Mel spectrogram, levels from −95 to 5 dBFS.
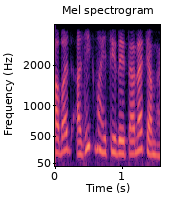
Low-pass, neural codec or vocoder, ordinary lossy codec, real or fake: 3.6 kHz; codec, 16 kHz, about 1 kbps, DyCAST, with the encoder's durations; none; fake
